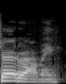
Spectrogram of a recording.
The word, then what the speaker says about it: Rahming: it up yeah it's the H is silent it is okay that's that's the problem anyway sh raming today we talk about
